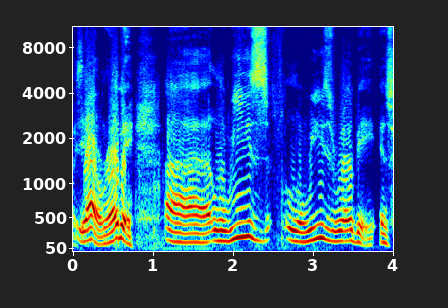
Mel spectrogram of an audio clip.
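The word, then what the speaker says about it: Robey: Yeah, Roby.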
